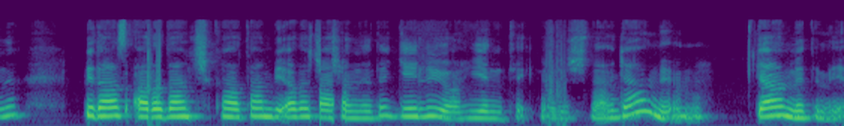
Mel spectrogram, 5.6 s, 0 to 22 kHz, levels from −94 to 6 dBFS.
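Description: At 1.00 to 1.07 s, loose connector crackle breaks the speech into a scratchy burst. A worn contact is making and breaking. From 2.14 to 2.32 s, frames out of order garble the sound. Two blocks of about 85 ms play swapped. The same crackle returns from 3.64 to 3.78 s.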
